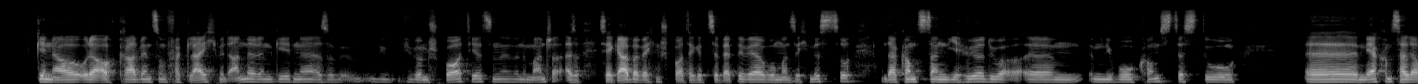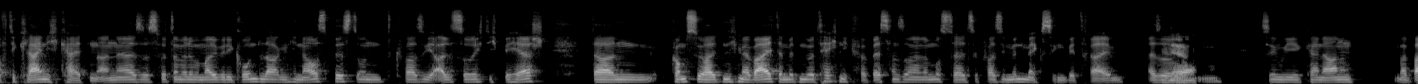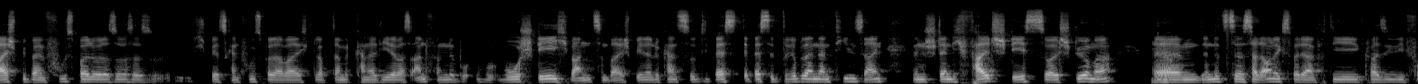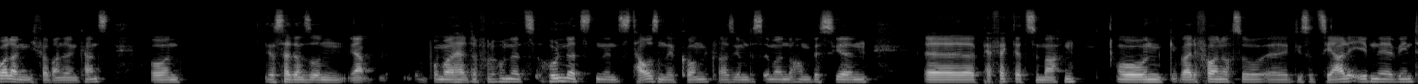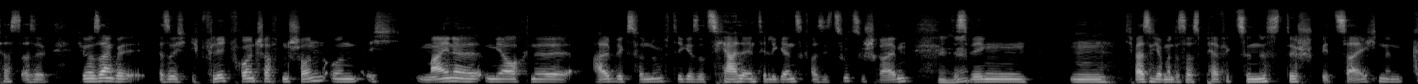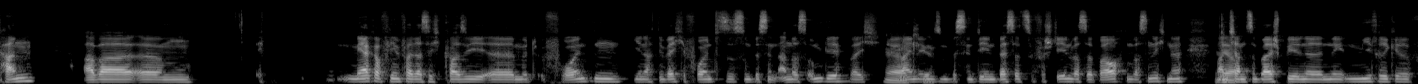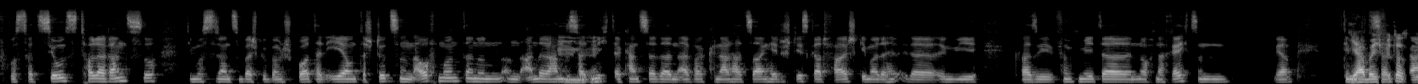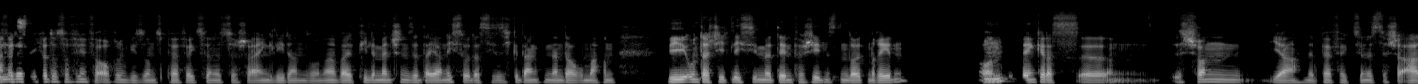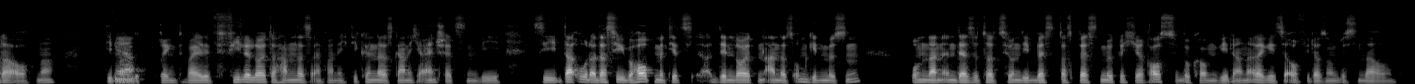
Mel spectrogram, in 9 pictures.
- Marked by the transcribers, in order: in English: "Min-Maxing"
- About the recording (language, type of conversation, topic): German, podcast, Welche Rolle spielt Perfektionismus bei deinen Entscheidungen?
